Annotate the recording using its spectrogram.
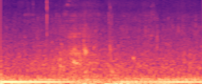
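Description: A steady low rumble with a faint even hiss above it, with no distinct knocks or clicks.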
